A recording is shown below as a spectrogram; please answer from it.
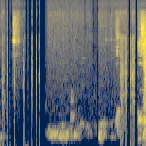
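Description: Near silence: a pause with no audible sound.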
